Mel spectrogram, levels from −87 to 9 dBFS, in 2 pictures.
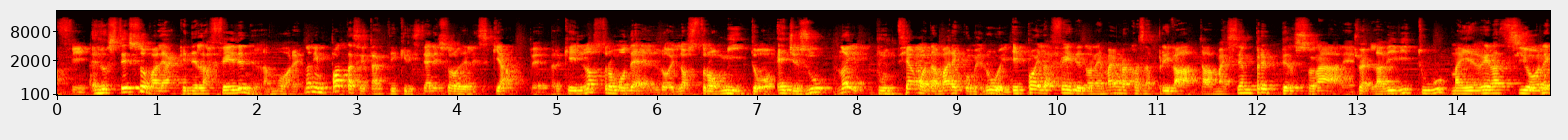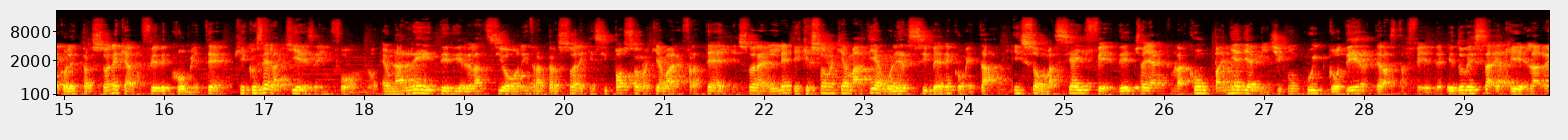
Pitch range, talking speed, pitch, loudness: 125-150 Hz, 220 wpm, 135 Hz, -18 LUFS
